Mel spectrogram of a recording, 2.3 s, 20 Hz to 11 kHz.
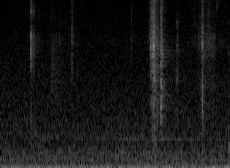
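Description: Scissors snip out a small armrest piece for an RC4WD Trail Finder 3 scale truck interior, a few faint, crisp cuts spaced irregularly over a quiet room.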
